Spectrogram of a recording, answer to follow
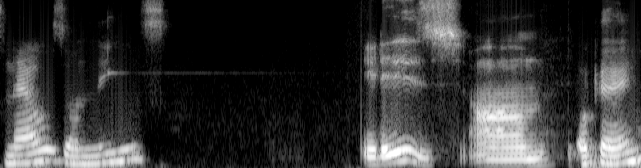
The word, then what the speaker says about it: Nels: Nels, is that how you pronounce it? N-E-L-S, Nels or Nels?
